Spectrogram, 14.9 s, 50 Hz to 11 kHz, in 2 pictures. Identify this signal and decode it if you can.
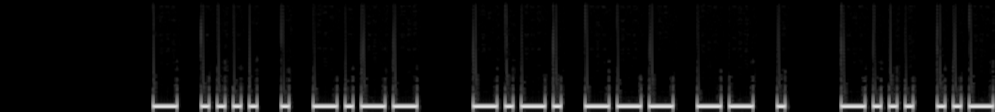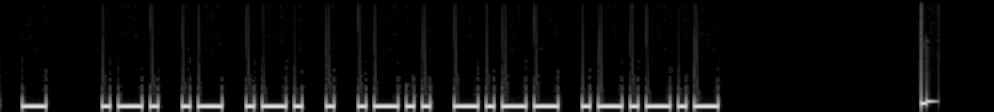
Morse code, heard as a keyed tone, about 20 wpm, 700 Hz. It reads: THEY COME BUT RARELY.
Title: Sentences from Top 1400 Words 20wpm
